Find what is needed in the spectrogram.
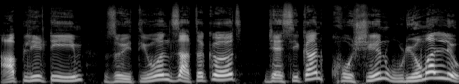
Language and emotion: Goan Konkani, happy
